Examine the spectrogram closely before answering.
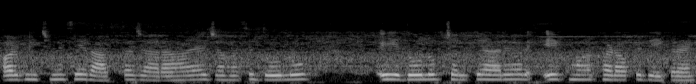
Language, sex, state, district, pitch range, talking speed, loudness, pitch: Hindi, female, Uttar Pradesh, Ghazipur, 210-230 Hz, 240 wpm, -28 LUFS, 220 Hz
